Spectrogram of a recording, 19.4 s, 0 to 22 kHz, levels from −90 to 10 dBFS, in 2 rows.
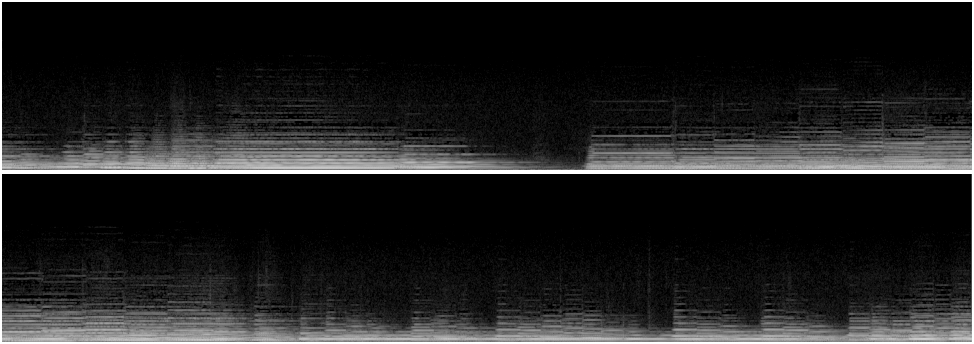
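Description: No technical faults can be heard anywhere in this music clip. Nothing drops out, clicks, distorts or breaks up at any point.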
